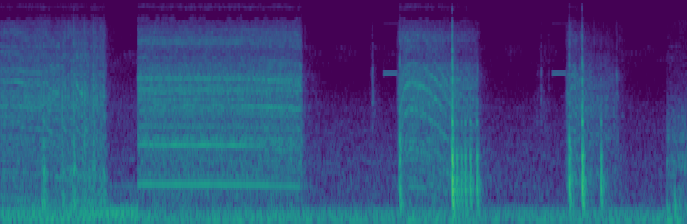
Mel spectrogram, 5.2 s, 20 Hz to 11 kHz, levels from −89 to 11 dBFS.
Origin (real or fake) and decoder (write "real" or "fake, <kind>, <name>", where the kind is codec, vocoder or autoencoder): real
